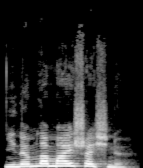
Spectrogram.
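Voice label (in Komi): нинӧмла майшасьны, Komi, female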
